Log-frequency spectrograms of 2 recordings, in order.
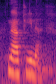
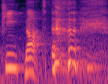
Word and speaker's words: P naught: It's not peanut, but P naught.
